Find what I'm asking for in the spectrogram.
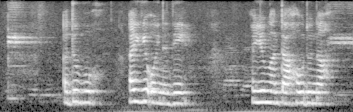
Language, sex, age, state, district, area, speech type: Manipuri, female, 18-30, Manipur, Bishnupur, rural, spontaneous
